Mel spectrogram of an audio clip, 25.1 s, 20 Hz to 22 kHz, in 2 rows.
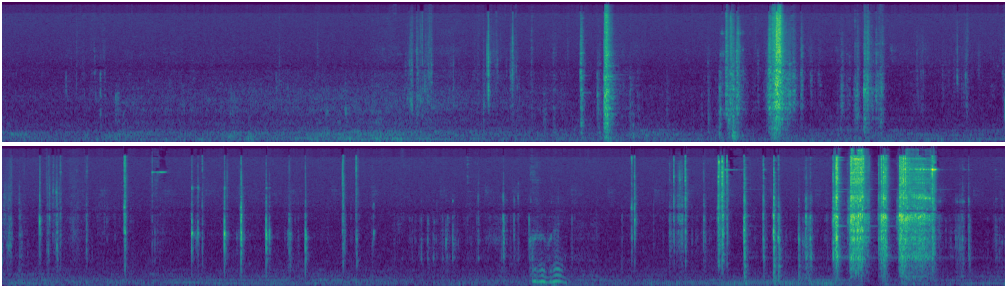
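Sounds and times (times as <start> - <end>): metal parts clinking and clanking: 9.0 - 11.1, 12.5 - 17.0, 20.3 - 25.0.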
